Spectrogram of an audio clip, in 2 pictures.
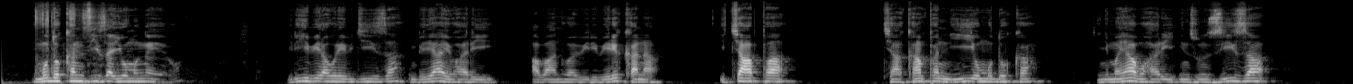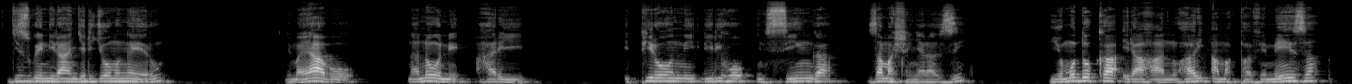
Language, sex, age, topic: Kinyarwanda, male, 18-24, finance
